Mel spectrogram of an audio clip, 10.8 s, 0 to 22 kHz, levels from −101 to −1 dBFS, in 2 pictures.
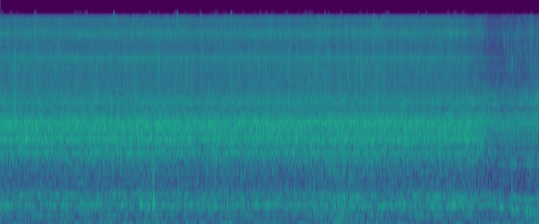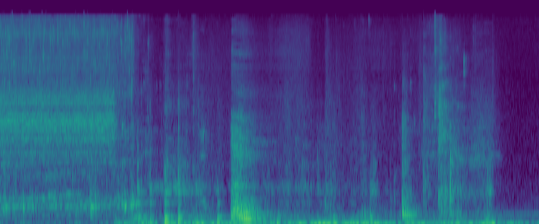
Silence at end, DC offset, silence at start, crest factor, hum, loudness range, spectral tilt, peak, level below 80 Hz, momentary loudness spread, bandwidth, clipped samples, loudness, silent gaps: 0 s; under 0.1%; 0 s; 18 dB; none; 9 LU; -2 dB/octave; -22 dBFS; -52 dBFS; 18 LU; 16.5 kHz; under 0.1%; -37 LUFS; none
